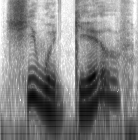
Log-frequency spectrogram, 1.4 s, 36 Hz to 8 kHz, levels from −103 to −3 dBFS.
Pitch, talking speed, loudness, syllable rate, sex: 145 Hz, 130 wpm, -16 LUFS, 3.7 syllables/s, male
